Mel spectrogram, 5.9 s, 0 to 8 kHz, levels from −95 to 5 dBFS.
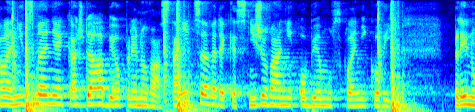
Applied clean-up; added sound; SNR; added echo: none; Slam; 1 dB; reverberation time 0.4 s.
